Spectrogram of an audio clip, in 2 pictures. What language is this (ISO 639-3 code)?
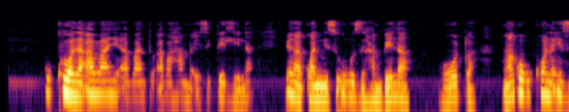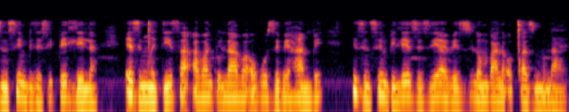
nde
